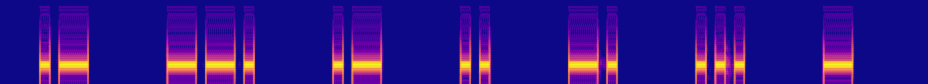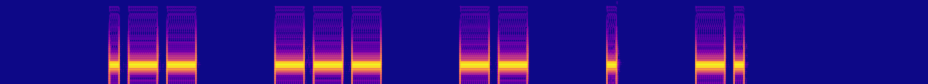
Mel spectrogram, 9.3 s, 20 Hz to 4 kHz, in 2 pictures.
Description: Morse code, heard as a keyed tone, about 25 wpm, spaced as for 15 wpm, 550 Hz. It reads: AGAINST WOMEN
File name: podcast / News headlines-1x-25x15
